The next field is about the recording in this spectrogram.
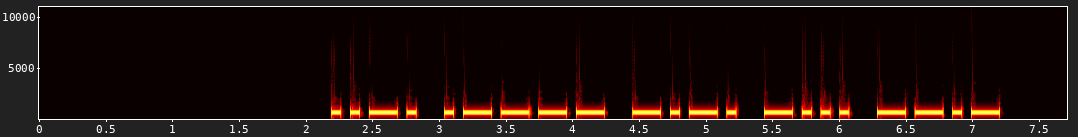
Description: Morse code, heard as a keyed tone, about 17 wpm, 700 Hz. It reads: F1CBQ
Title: DXCC-100 Call Signs - 5 Characters - 17wpm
